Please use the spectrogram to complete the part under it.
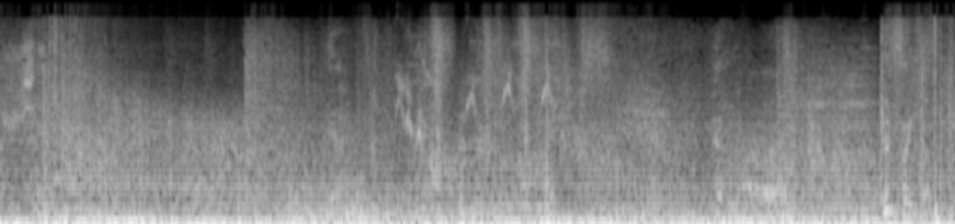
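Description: Confringo explosive spell blasts in Hogwarts Legacy boom repeatedly over a dense, constant battle din, with several distinct bursts and crackling impacts spread across the stretch.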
